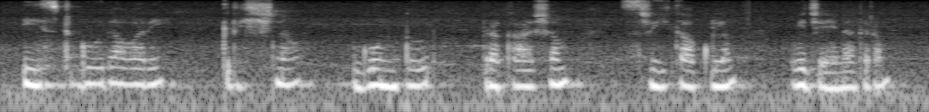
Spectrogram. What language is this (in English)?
Telugu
